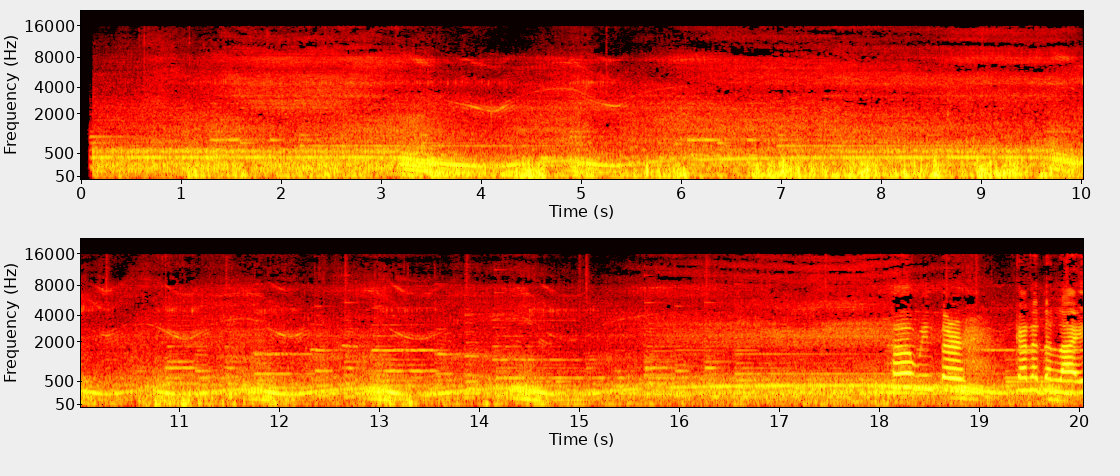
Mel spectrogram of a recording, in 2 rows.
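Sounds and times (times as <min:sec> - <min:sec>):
snow thrower motor whining: 0:00.1 - 0:20.0
wind rumble on microphone: 0:02.5 - 0:14.7.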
